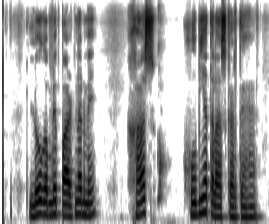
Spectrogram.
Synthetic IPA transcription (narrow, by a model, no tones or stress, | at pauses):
loːɡɦɐpnepaːɾʈnəɾmẽ | xaːs | xuːbijãt̪ɐlaːʃkɐɾt̪eɦɛ̃ː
